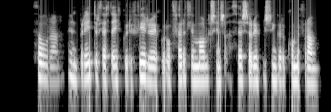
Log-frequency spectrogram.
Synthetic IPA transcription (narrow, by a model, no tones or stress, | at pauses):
θoːwɾaɛnːpɾeːjt̪ʏɾ̥θɛht̪aihkvɪɾɪfɪːɾɪɾehkʏɾɔɣfɛɾt̪lɪmawlsɪnsaðθɛsːaɾʏhplisiŋkaɾkʰɔːmɪfɾamː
